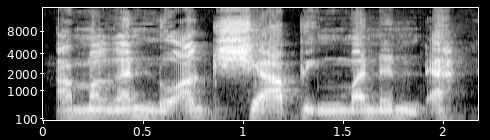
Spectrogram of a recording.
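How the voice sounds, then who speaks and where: A woman playing a spendthrift, sharp-tongued wife in an Ilocano comedy radio drama, with an Ilocano accent and a teasing, bickering way of talking. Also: sits low, steady tone, moderate pace. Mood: casual, teasing.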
